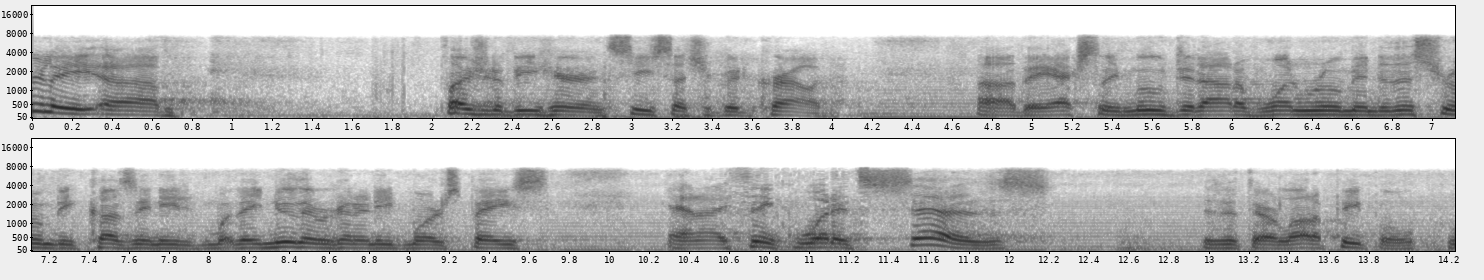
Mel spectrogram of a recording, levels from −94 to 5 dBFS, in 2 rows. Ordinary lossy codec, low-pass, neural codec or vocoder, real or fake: Opus, 16 kbps; 7.2 kHz; none; real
